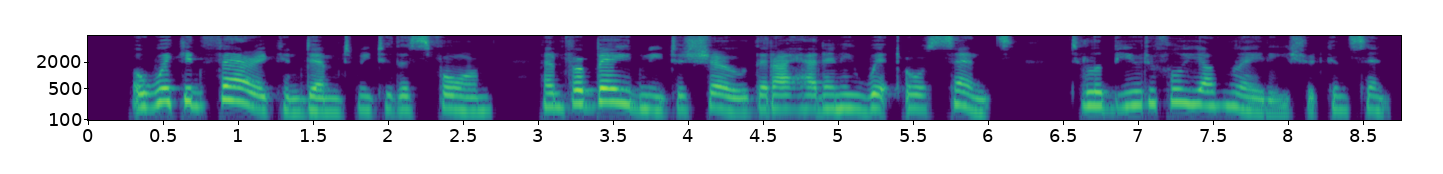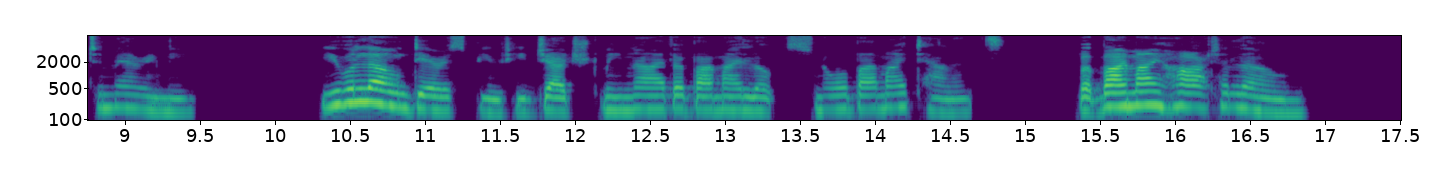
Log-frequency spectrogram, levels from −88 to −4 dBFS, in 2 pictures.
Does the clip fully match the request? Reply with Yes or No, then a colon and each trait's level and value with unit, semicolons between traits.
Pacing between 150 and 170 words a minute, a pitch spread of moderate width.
Yes: average, 165 wpm; average, 3.7 semitones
